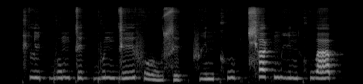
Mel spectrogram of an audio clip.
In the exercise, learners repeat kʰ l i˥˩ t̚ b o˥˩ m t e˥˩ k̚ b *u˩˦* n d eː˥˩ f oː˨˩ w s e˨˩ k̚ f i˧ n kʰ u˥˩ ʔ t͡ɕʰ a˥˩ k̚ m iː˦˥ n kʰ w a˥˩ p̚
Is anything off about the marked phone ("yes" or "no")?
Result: yes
